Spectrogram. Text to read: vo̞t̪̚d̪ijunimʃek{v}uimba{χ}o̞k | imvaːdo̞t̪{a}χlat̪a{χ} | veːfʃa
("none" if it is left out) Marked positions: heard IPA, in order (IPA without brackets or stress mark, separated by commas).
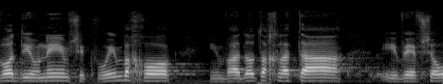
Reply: v, χ, a, none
